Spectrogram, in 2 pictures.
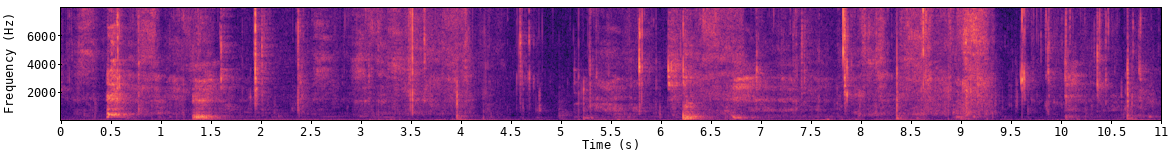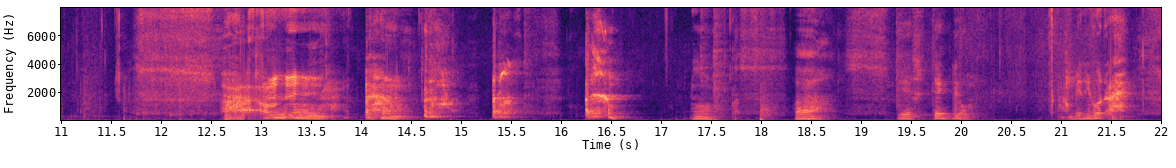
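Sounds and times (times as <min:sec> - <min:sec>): chewing and lip smacking: 0:00.0 - 0:13.0, 0:17.0 - 0:17.9.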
